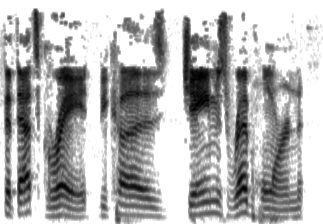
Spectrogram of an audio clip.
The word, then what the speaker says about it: Rebhorn: First of all, I love the use of, for the life of me, I don't know how to pronounce this actor's name, but it is James Rebhorn. Is that how you say it? Was it Rebhorn? – Or? I think it's Rebhorn.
